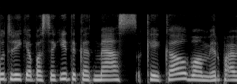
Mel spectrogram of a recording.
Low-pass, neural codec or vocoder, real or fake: 10.8 kHz; codec, 24 kHz, 0.9 kbps, DualCodec; fake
